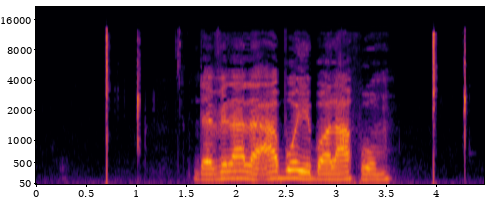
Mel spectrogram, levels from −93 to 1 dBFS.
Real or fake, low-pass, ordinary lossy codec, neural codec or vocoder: real; 19.8 kHz; AAC, 32 kbps; none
